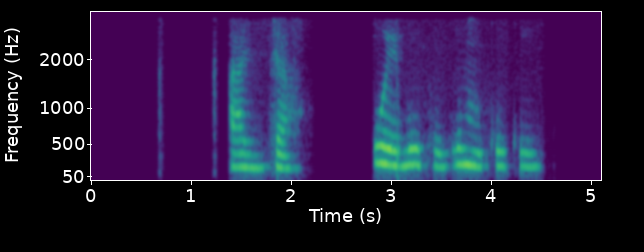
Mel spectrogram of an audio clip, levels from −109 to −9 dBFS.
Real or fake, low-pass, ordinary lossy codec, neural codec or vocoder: fake; 3.6 kHz; AAC, 16 kbps; codec, 24 kHz, 0.9 kbps, WavTokenizer, medium speech release version 1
